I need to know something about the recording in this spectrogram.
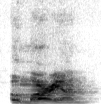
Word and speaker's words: Omarian: UNCC hold on hold on Mike how's that pronounced Omarian Omarian Omarian Omar thank you that's the official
